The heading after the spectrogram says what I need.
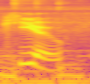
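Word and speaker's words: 九: If you're not aware, a way to pronounce 9 in Japanese is Q.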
